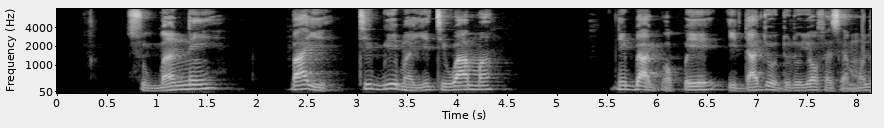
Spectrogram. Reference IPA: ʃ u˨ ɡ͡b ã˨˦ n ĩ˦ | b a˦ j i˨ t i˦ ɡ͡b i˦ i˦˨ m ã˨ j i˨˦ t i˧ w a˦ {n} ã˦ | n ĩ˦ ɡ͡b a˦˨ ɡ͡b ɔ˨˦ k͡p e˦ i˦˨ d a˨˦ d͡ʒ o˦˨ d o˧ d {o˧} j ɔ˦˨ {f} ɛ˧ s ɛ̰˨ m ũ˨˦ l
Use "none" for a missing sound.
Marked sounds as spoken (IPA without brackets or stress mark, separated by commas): m, o˧, f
